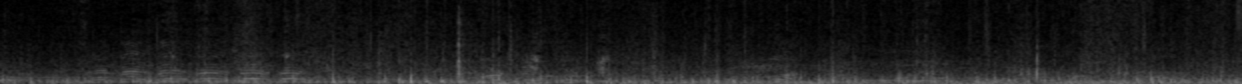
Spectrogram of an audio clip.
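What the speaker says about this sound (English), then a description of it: "I'm going to let you guys hear the horses run by." Polo horses' hooves drum past in a rapid, rumbling gallop during a polo match, with wind buffeting the microphone and faint voices of players in the background.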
